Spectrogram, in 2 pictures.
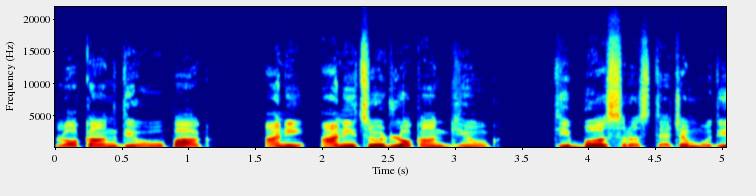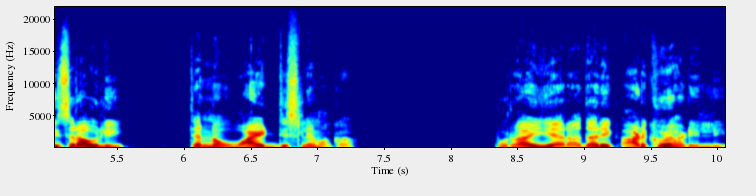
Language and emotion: Goan Konkani, sad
